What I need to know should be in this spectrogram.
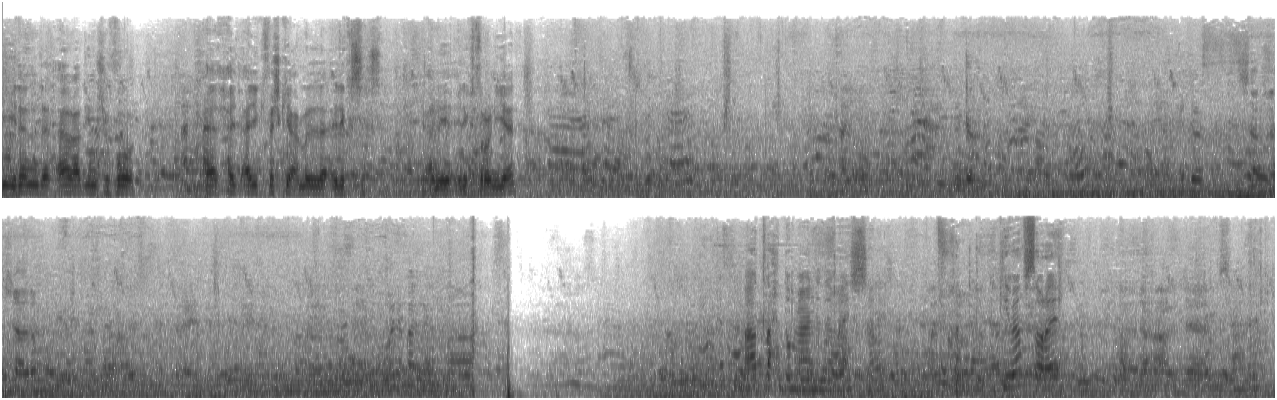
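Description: Young men talk nearby.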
